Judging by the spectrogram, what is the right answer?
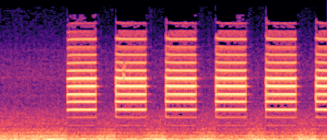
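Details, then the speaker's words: Alarm clock with the beeper on the bottom, alarm just set: short bursts of rapid high-pitched beeping, about two bursts a second, steady and even, a normal alarm sounding, silenced with the snooze button. "turn the alarm on it'll probably go off in like two seconds"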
